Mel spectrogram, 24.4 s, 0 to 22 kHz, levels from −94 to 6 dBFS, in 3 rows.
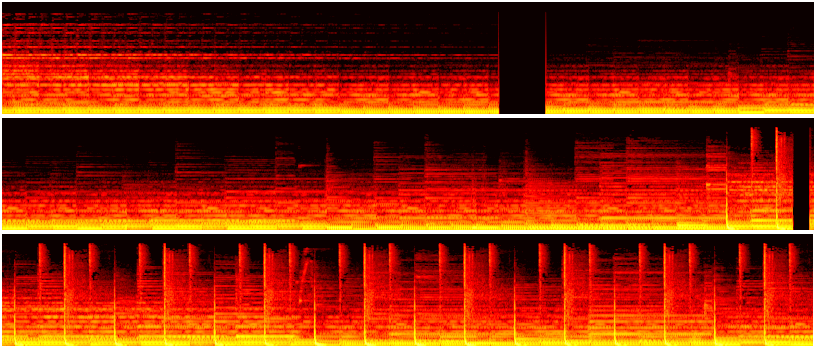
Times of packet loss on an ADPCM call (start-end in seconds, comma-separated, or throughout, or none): none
